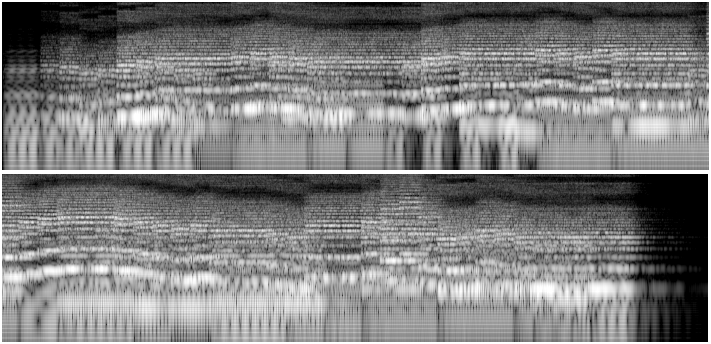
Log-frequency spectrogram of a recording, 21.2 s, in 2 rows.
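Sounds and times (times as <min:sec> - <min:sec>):
string quartet playing: 0:00.9 - 0:20.7.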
